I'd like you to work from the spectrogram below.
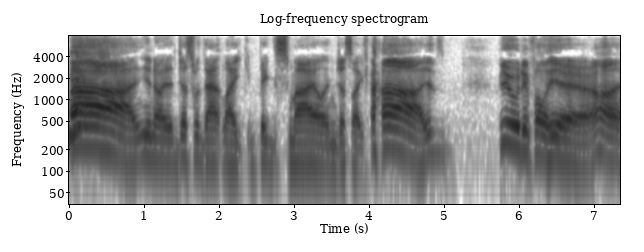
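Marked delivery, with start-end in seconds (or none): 4.0-7.4 unhurried, high, slow put-on Jamaican accent. Imitating the man in a Jamaica ad campaign: put-on Jamaican accent. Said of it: "anytime they heard a Jamaican accent".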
